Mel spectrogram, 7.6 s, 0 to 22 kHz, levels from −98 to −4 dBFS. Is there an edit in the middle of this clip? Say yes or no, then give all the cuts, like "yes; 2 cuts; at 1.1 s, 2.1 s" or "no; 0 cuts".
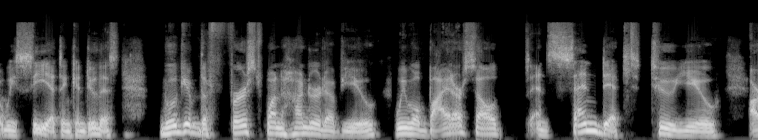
yes; 1 cut; at 3.9 s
